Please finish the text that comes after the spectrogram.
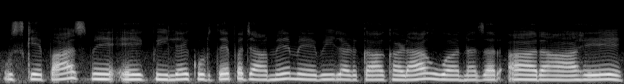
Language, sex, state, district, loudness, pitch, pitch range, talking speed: Hindi, female, Rajasthan, Jaipur, -12 LUFS, 230 Hz, 215-235 Hz, 155 wpm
